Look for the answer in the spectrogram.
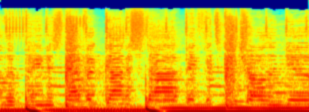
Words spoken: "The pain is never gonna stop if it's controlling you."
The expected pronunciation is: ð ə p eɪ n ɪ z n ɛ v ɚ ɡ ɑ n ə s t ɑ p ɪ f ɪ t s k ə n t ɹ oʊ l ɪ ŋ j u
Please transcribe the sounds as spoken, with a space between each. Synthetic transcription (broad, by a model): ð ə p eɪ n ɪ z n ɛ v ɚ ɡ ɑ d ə s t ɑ b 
